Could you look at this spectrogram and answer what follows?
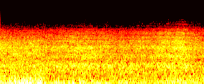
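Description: An airliner landing at London Heathrow Airport produces a loud, close, continuous engine roar with broad rushing noise, steady and without talk over its brief span.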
